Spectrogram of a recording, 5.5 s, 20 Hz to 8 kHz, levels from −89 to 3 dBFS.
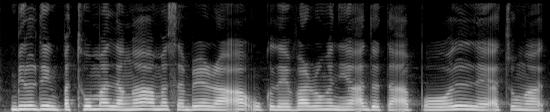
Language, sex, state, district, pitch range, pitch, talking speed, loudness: Mizo, female, Mizoram, Aizawl, 215-240 Hz, 225 Hz, 260 wpm, -16 LUFS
